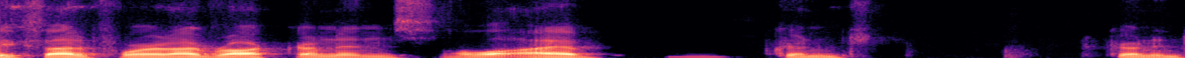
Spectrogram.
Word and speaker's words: Grundens: Grundens, yeah, Grundens is making they're making some inroads in the fly fishing industry.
